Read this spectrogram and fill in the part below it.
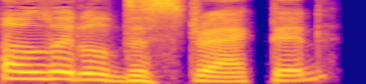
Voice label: Female Human Oops; en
